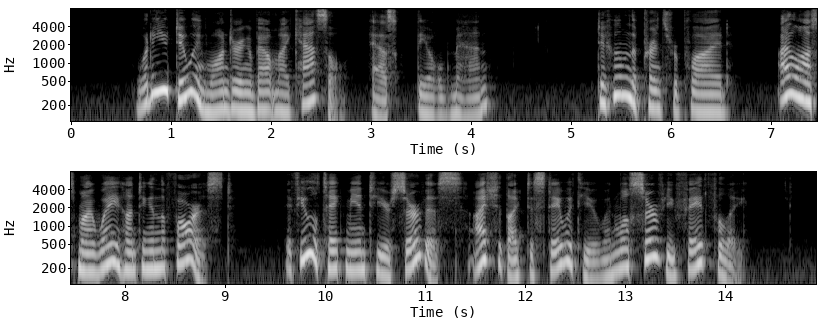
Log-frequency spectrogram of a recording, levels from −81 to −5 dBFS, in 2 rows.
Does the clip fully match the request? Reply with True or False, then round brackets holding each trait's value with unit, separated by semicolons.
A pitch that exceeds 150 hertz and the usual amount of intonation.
False (190 Hz; 7.7 semitones)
